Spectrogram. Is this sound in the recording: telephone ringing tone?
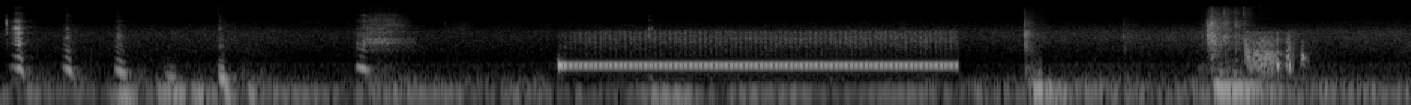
yes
